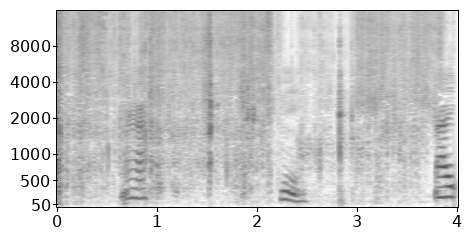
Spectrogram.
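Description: Clear plastic packaging bag crinkling and rustling as it is handled and pulled off a watch-strap link remover tool.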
